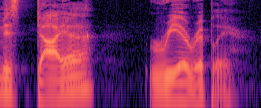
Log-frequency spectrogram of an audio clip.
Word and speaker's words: Rhea: Rhea Ripley? – Rhea Ripley.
